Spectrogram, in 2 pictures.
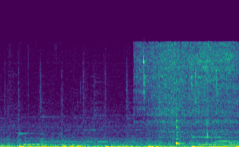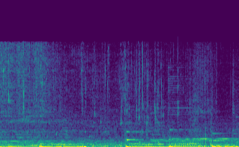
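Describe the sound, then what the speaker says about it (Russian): Salamat batter is poured into a heated pot and stirred, giving a soft sizzle with repeated scraping strokes of the spoon at an uneven rhythm, close and fairly quiet with no talking. "Ну а теперь вот я осторожненько вливаю в кастрюлю."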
